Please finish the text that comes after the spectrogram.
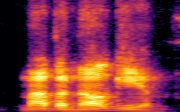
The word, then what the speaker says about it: Mabinogion: Oh, Nog as in bog, Mabinogion. And Yon as in the center of Yon, Mabinogion. That's very helpful.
